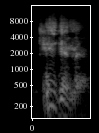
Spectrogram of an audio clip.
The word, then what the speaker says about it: Keegan: I'm almost positive Jason's last name is pronounced Keegan.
